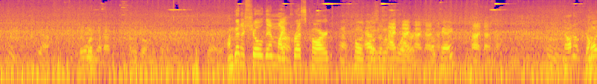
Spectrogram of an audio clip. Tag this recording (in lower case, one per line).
vehicle
outside, urban or man-made
car
speech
